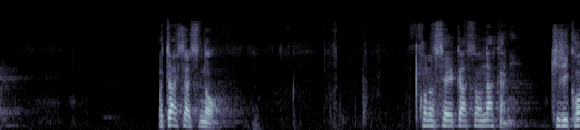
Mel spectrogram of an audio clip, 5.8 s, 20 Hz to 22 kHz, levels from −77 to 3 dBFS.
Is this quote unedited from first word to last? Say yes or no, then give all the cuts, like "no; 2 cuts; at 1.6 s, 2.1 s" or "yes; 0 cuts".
yes; 0 cuts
